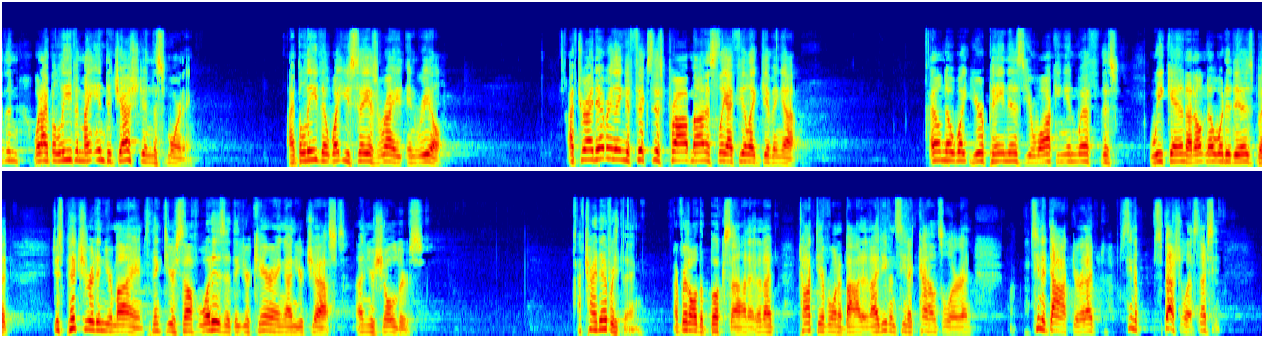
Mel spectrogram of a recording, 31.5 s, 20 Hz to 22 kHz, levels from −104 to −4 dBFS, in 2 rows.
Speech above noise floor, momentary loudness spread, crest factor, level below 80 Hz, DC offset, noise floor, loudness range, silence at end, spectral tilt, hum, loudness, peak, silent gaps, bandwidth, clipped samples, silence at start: 59 dB; 12 LU; 18 dB; -64 dBFS; under 0.1%; -78 dBFS; 6 LU; 0.55 s; -6 dB/octave; none; -19 LUFS; 0 dBFS; none; 11 kHz; under 0.1%; 0 s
